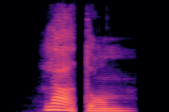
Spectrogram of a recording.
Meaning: first-person singular indicative present definite of lát
- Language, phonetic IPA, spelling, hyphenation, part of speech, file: Hungarian, [ˈlaːtom], látom, lá‧tom, verb, Hu-látom.ogg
